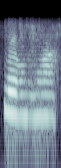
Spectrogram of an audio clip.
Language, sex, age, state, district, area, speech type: Sanskrit, female, 60+, Karnataka, Dakshina Kannada, urban, conversation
